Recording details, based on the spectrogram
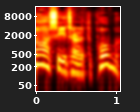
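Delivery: clumsy, bad put-on Irish accent. Speaker retelling a film scene where Colin Farrell's character visits, bad Colin Farrell Irish accent. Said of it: "I'm just gonna dip in and out of a bad Irish accent".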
